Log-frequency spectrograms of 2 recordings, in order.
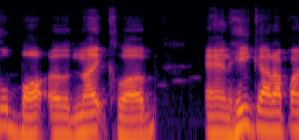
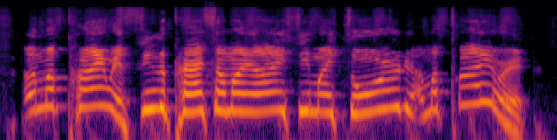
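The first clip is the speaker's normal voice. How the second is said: put-on impaired speech pattern, much higher; 3 dB louder than usual. Retelling a boy in a pirate costume answering a woman, imitating cleft palate speech. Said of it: "he kind of talked like this".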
